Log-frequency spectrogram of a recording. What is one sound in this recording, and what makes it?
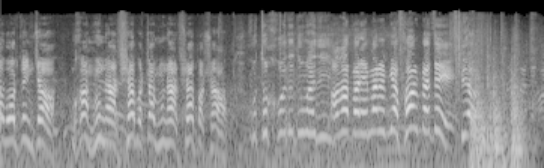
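An elderly man speaks loudly and angrily up close.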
